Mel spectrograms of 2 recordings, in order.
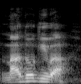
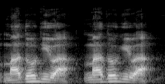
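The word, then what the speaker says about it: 窓際: 발음은 마도기와, 요때는 땡땡 붙어서 마도기와.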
